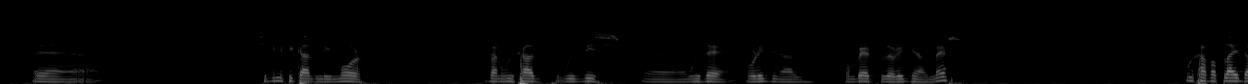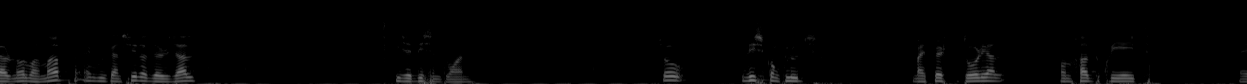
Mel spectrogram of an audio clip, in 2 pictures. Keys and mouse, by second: 1.7 click, 3.4-6.1 middle drag, 7.1 Tab, 7.7-9.4 drag, 9.4 middle click, 9.8 click, 10.2 Tab, 11.6-15.4 middle drag, 13.8 Tab, 18.4-19.5 middle drag, 19.5 KP_7, 20.8-21.9 middle drag, 24.6-24.9 middle drag.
